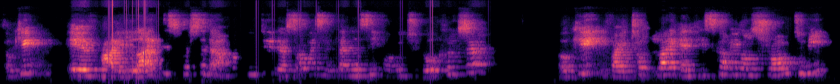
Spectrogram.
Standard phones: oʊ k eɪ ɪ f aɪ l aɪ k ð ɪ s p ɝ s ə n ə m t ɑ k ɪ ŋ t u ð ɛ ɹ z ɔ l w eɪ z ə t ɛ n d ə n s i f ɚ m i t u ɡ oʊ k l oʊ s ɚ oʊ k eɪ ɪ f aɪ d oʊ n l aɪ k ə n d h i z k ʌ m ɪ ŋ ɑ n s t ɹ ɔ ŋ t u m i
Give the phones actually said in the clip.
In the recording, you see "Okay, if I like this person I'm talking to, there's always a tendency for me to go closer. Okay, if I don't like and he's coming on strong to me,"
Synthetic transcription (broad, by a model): oʊ k eɪ ɪ f aɪ l aɪ k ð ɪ s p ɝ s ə n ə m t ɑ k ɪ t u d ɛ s ɔ l w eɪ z ə t ɛ n d ə n s i f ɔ m i t u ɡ oʊ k oʊ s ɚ oʊ k eɪ ɪ f aɪ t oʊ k l aɪ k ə n h i s k ʌ m ɪ ŋ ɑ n s t ɹ ɔ ŋ t u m i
